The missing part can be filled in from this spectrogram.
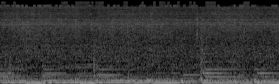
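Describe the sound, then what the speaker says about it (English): Finely chopped onions saute in hot oil with a steady, dense sizzle that hardly changes, and faint music plays under it. "Now let's saute the finely chopped onions in hot oil until they're golden."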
